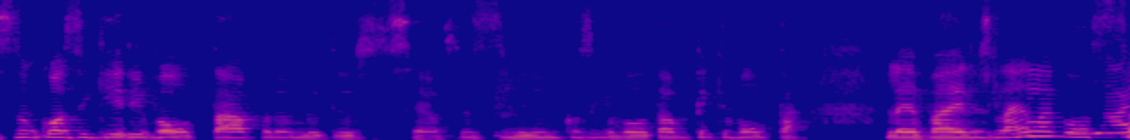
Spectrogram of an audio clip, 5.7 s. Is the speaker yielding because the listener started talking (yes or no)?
yes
